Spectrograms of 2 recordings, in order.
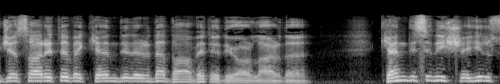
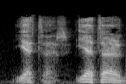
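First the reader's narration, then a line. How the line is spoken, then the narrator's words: Muttered to himself. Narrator (Turkish): diye mırıldandı kendi kendine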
